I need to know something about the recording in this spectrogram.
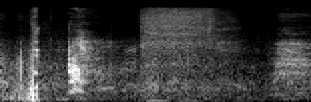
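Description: A short vocal exclamation, "à", comes just after two quick clicks. A brief hiss follows.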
